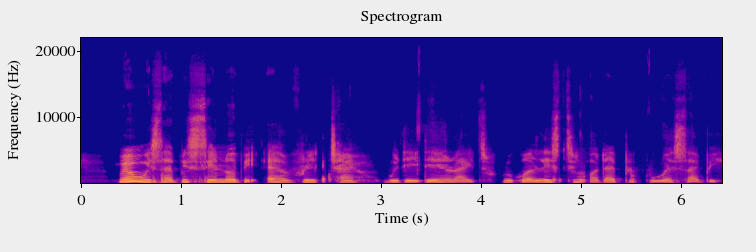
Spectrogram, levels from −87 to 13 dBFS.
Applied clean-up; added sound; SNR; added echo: neural mask model Resemble Enhance denoiser.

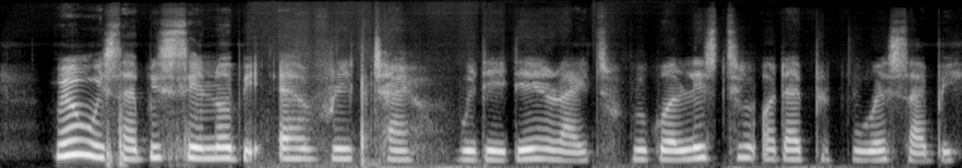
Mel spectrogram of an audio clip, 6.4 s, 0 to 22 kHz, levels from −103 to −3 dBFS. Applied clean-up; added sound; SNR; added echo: neural mask model DeepFilterNet 3.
